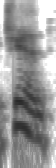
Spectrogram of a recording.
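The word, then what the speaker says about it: Qin: I guess right here called Ken or Chen really Chen they say it actually Chen Chen's gonna take over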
